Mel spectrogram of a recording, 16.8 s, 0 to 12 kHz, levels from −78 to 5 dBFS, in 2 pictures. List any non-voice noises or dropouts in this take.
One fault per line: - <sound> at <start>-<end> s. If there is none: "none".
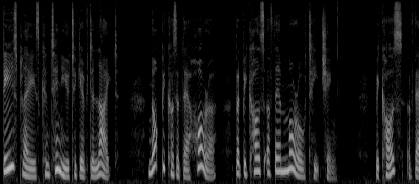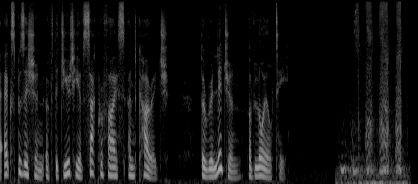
- squeak at 15.1-16.6 s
